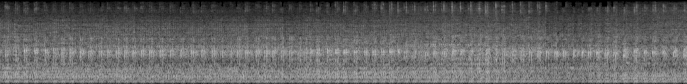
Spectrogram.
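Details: Piaggio Typhoon two-stroke scooter after carburetor upgrade and retune, first fire-up: steady, even idle with fine buzzy patter, no misses or surging, though idle was noted as extremely low.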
